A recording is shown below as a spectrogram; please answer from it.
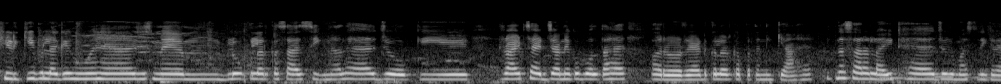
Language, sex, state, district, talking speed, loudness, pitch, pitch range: Hindi, female, Chhattisgarh, Kabirdham, 235 wpm, -19 LUFS, 245 Hz, 230-255 Hz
